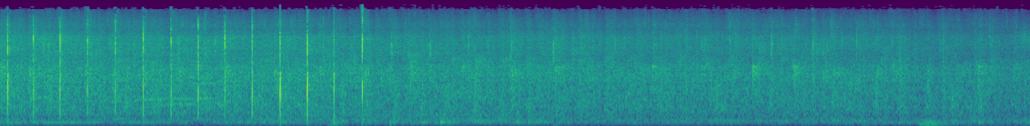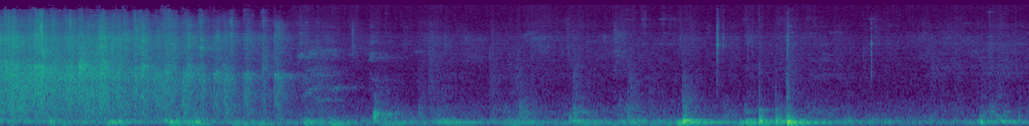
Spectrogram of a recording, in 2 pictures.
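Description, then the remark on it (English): A crowd applauds the college faculty with dense, steady clapping for about thirteen seconds, a few sharp claps standing out at the start, then it fades to scattered soft taps and low murmurs. “Let's applaud them and the faculty as a whole.”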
